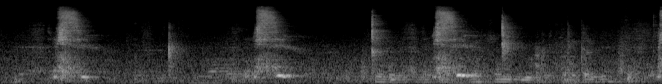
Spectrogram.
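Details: 15-year-old girl ill for about ten days, referred to hospital, undergoing tests: repeated sharp sneezes, about four in six seconds with little pause; persistent, intractable uncontrollable sneezing.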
